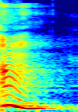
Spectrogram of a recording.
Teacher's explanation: Cara bacanya bunyi nun disamarkan ke kaf disertai bunyi dengung. Dengungnya besar ya eng. Karena kaf makhrajnya jauh dari nun. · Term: ikhfa hakiki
